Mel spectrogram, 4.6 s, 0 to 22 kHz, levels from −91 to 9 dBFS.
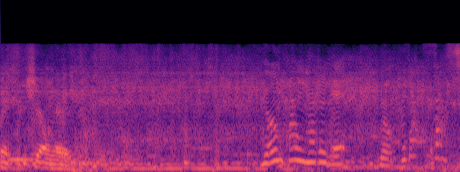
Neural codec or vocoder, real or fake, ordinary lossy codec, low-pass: codec, 16 kHz, 2 kbps, FreqCodec, smaller model; fake; none; none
